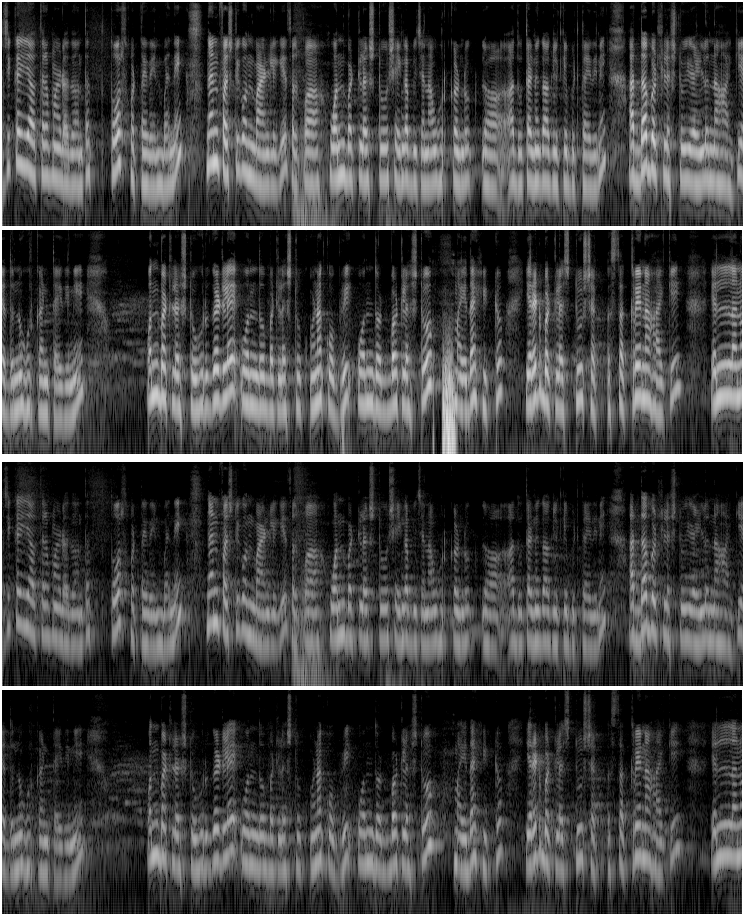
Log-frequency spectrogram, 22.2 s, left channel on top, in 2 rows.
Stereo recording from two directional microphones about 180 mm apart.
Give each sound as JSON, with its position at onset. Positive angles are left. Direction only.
{"t": 0.0, "sound": "a woman's voice", "side_deg": 40}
